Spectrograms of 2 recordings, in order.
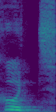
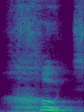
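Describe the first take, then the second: First: Goed with a soft hissed G, higher pitch; Goed, G like an angry cat's hiss; soft Dutch G. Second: Goed opening with a grinding throat G; harsh Dutch G. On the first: Teaching the word good, Goed with soft G. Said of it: "that's the soft G sound". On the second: Demonstrating the other G, goed with harsh G. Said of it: "With this harsh G sound". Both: Shown as a demonstration.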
